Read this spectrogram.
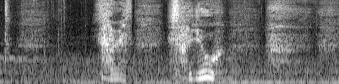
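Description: A wounded man speaks weakly in a hoarse voice.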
